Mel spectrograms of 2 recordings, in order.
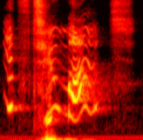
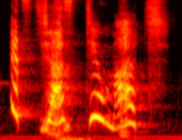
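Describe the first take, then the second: First: Very high, louder, slow squeak through laughter. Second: Higher, louder, slow laughing squeak. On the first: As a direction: squeeze it out, helpless with laughter. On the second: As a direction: still helpless with laughter, a bit less high. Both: A narrator's reading. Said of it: "he squeaked out".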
